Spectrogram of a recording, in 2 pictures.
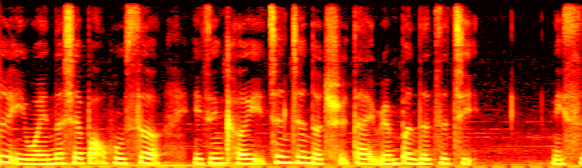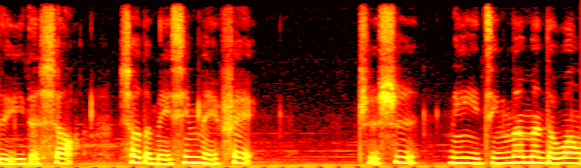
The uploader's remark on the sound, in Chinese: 因為錄音環境的緣故，錄音的品質並沒有太理想，雜音有點多，還請大家多多包容。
